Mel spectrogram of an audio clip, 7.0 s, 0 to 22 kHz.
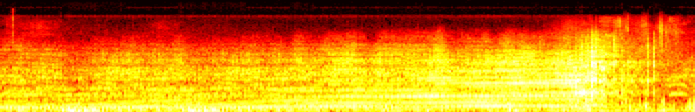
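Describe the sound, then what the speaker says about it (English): A Seawind 3000 amphibious airplane takes off from a lake, its propeller engine droning steadily with a rising harmonic whine that swells to a loud peak near the end, the roar continuous and fairly close. "A Seawind 3000 amphibious airplane was taking off from Lake Sammamish."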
